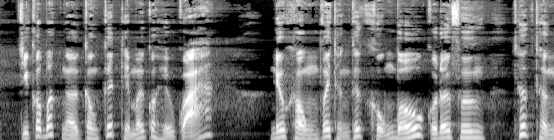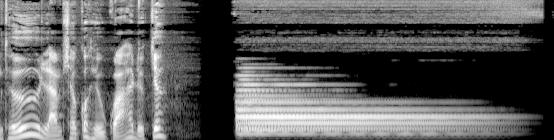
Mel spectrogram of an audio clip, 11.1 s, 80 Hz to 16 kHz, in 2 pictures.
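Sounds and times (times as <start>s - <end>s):
speech: 0.2s - 7.3s
bell-like clang of a collision against a giant mountain: 7.9s - 10.9s.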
